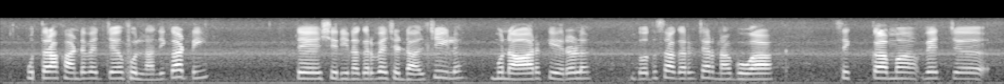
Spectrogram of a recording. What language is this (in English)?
Punjabi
